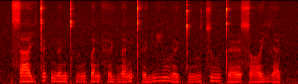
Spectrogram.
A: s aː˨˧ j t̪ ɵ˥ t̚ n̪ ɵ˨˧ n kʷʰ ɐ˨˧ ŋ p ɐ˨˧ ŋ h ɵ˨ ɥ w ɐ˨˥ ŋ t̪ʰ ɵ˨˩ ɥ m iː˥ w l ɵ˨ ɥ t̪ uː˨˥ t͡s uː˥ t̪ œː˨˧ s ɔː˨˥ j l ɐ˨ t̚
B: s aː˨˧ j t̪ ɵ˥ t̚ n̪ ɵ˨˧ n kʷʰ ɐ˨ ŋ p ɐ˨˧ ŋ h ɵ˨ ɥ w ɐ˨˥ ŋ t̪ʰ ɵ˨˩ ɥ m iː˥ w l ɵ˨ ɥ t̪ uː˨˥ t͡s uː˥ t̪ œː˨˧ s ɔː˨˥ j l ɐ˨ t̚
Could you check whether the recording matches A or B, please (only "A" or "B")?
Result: A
